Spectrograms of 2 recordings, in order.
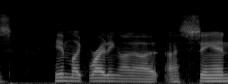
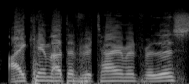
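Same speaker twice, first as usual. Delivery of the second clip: terrible put-on Arabic accent; 5 dB louder than usual. Commenting on a game cutscene, imagining Salim's words in a terrible Salim Arabic impression. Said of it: "That's terrible Arabic impression".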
